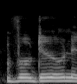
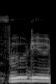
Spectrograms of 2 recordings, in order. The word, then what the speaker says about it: Vodun: lot about and um obviously I know that vodun and so forth are the correct pronunciations of these things I tend to refer to the old Voodoo just because so many of the movies I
